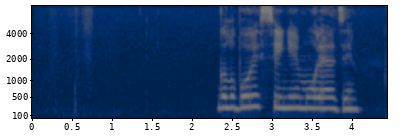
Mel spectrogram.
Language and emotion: Russian, neutral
